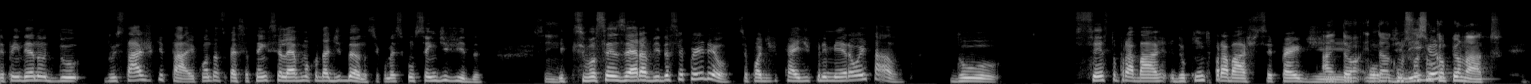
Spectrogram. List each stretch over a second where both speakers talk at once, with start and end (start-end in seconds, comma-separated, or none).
13.2-14.5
